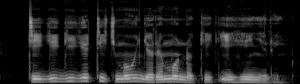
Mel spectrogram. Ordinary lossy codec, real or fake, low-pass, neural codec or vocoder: none; real; none; none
